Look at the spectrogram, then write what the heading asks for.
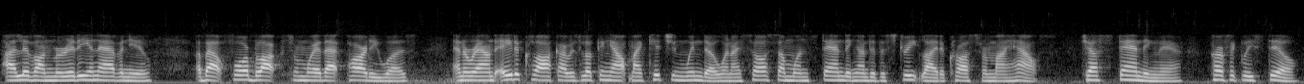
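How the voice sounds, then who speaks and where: A woman's voice: fairly low pitch, fairly even intonation, normal speed, smooth. A woman playing an unnerved, insistent eyewitness calling a radio show over a telephone line. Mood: uneasy. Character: unnerved married woman, watchful eyewitness, resolved to flee. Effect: telephone line filter. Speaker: radio phone-in caller. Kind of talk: radio horror drama. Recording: tinny narrow phone line.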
